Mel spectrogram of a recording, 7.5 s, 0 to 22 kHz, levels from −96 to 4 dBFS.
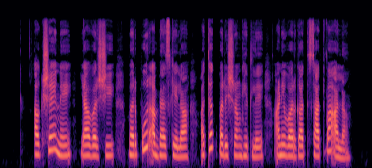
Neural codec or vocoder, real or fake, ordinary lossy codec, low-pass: none; real; none; 14.4 kHz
